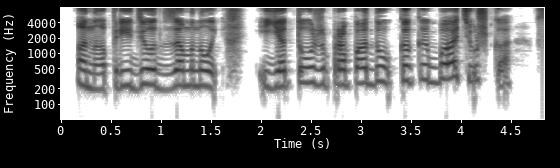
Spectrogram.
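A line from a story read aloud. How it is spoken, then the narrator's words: Sobbing. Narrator (Russian): всхлипнул Мишель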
